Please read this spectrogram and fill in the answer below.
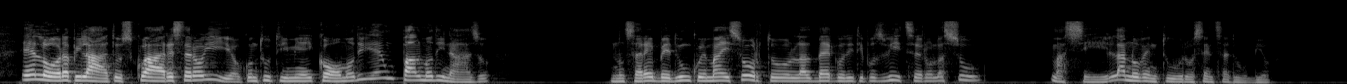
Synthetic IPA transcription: ealːoːɾapilaːt̪uskwarest̪eɾɔiːokont̪ut̪ːiːmjɛjkɔːmod̪ieumpalmod̪inaːzʊ | nonsaɾɛbːed̪uŋkwemajsort̪olalbɛrɡod̪it̪iːpozvit̪sːeɾolasːu | masːilanːʊvent̪uːɾosɛnt̪sad̪ubːjo

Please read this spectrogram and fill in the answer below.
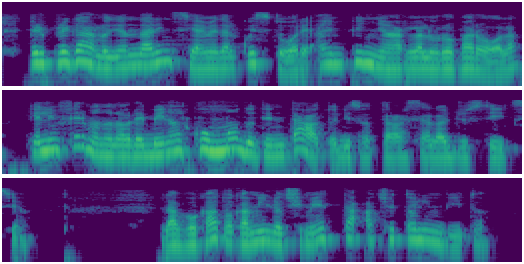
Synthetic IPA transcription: perpɾeɡarlod̪iand̪aːɾeinsjɛːmed̪alkwest̪oːɾḛʔaimpeɲːaɾlaloːɾopaɾɔːlakelːiɱfermononavɾɛbːeinalkumːɔːd̪ot̪ent̪aːt̪od̪isot̪ːɾarsia̰lːad͡ʒust̪it̪sːja̰ | lʔavːokaːt̪okamilːot͡ʃimet̪ːaʔat͡ʃːet̪ːɔliɱviːt̪o

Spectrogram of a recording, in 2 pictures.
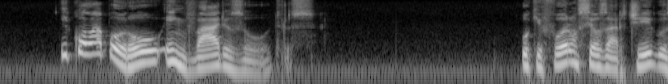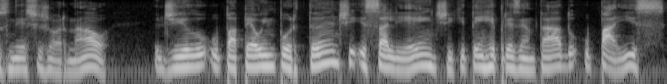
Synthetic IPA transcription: ɪkolaboɾowẽj̃vaɾjʊzowt̪ɾʊs | ʊkɪfoɾɐ̃w̃sewzaɾt͡ʃiɡʊznest͡ʃɪʒoɾnaw | d͡ʒilʊʔʊpapɛwĩpoɾt̪ɐ̃nt͡ʃɪʔɪsaliẽnt͡ʃɪkɪt̪ẽj̃ɦepɾezẽnt̪ad̪ʊʔʊpais

